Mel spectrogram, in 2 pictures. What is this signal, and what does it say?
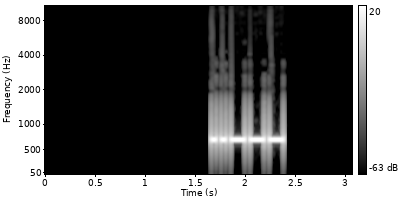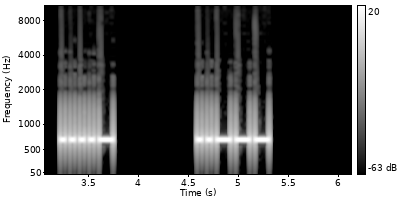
Morse code, heard as a keyed tone, about 25 wpm, spaced as for 9 wpm, 690 Hz. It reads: 242
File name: Lesson 14e - Number 2 - Three Characters 25wpm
